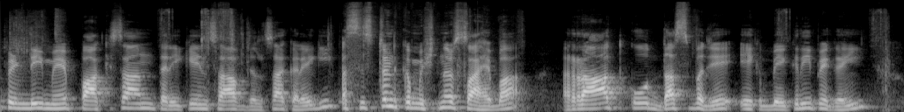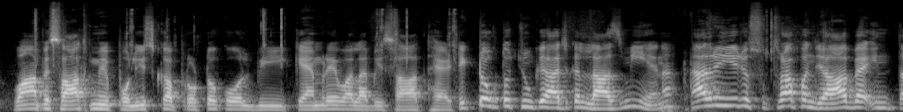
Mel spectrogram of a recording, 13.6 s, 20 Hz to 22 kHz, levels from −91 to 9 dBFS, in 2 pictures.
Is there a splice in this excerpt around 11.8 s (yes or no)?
yes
